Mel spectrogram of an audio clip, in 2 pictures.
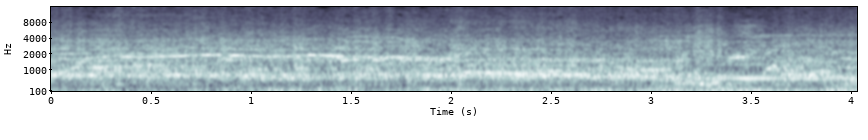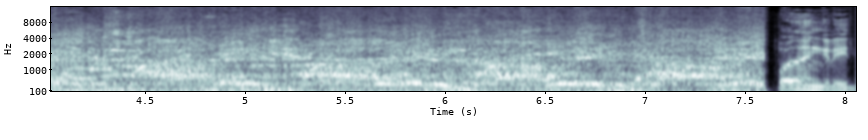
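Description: A loud street crowd of Lakers fans celebrating the championship in the streets chants and yells "Kobe" together in a dense, continuous roar of overlapping voices, with rhythmic shouted bursts rising and falling until it cuts off abruptly near the end.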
